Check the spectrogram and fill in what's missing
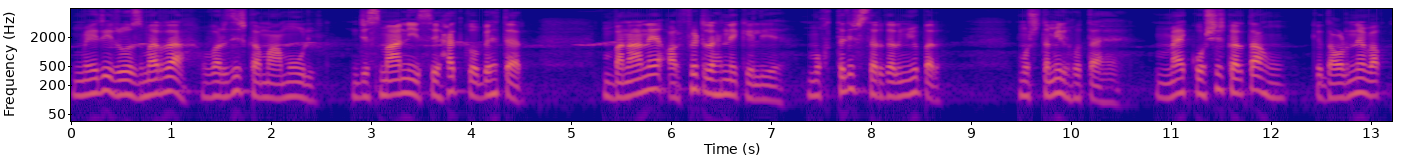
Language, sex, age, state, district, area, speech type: Urdu, male, 30-45, Bihar, Gaya, urban, spontaneous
